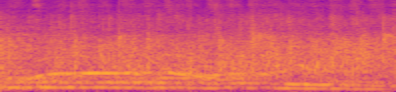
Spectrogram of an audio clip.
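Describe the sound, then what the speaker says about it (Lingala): Congregation at a church service applauding for the Lord, a dense, continuous wash of clapping and crowd noise with voices mixed in. "acclamez très fort le Seigneur"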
